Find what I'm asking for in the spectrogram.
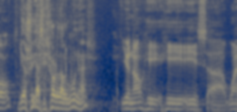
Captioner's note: speaking spanish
